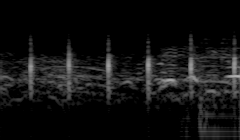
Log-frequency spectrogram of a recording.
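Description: A series of sharp taps or knocks, about two to three a second, over faint distant shouting.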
